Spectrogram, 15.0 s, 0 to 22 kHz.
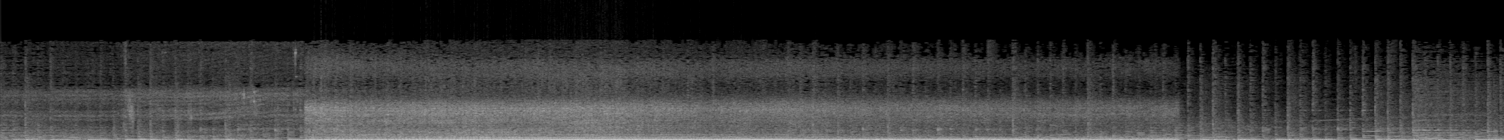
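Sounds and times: water spraying from wheels: 0.0 - 11.9
truck engine rumble: 0.0 - 12.7.

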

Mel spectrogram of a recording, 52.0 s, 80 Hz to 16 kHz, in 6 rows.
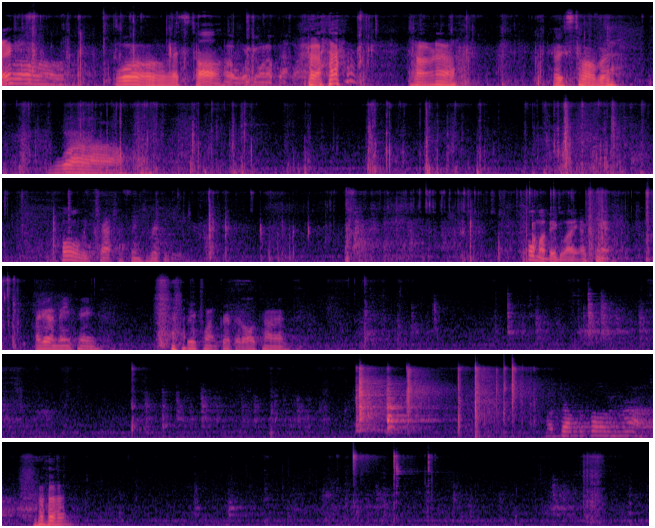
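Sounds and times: metallic knocks on ladder rungs: 32.6 - 35.2, 36.4 - 41.8
ticks on a ladder: 39.4 - 41.8.

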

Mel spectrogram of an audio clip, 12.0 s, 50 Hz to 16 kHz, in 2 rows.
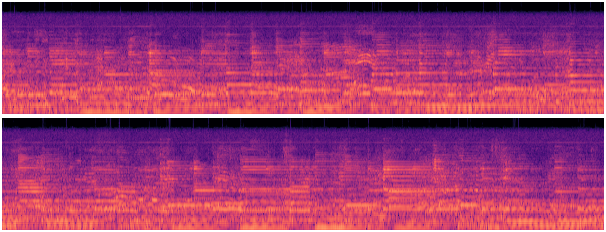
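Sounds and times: acoustic guitar strumming chords: 0.0 - 12.0
held low bass notes: 0.0 - 12.0.

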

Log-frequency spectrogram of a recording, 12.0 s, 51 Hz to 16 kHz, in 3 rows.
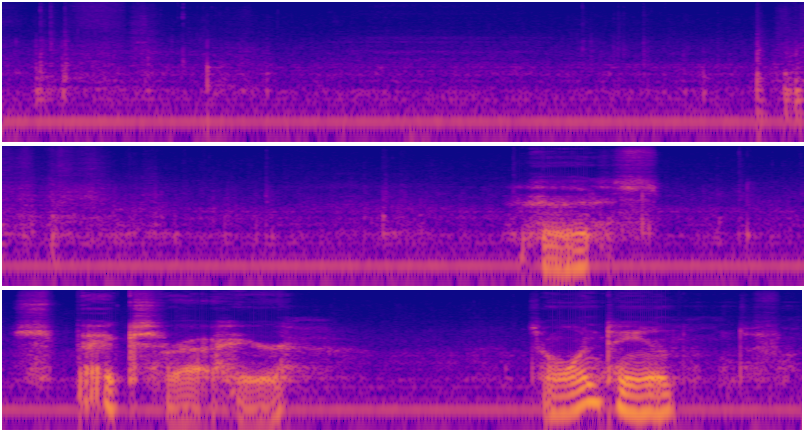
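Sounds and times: aquarium filter pump humming: 0.0 - 12.0.

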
